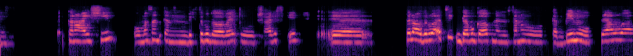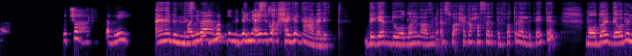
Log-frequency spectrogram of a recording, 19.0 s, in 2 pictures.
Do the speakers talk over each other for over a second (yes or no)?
yes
